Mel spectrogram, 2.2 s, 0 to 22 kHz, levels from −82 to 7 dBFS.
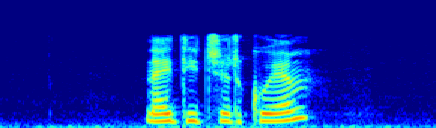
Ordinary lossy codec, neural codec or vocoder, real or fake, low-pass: none; none; real; 7.2 kHz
